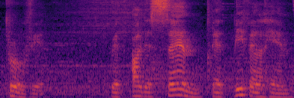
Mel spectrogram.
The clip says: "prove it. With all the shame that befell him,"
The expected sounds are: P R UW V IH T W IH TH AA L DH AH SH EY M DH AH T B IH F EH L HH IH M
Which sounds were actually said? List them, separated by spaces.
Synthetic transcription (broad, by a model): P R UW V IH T W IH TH AA L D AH S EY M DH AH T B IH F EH L HH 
